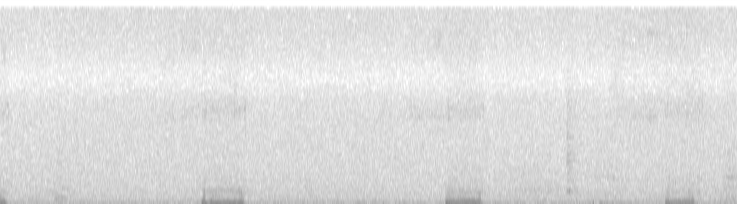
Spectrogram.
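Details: Old, overweight pet cat snoring loudly while sleeping soundly and dreaming.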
